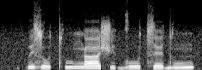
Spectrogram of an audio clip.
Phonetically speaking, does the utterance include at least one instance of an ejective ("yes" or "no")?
no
